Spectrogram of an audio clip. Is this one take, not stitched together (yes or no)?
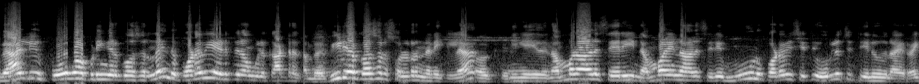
no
